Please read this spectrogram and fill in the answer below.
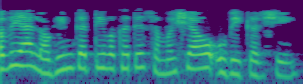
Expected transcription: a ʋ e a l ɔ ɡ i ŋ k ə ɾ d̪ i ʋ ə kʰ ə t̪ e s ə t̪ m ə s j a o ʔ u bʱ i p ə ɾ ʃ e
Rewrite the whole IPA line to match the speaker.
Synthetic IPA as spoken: ə ʋ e a l ɔ ɡ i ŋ k ə ɾ t̪ i ʋ ə kʰ ə t̪ e s ə m ə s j a o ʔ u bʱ i k ə ɾ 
